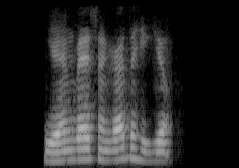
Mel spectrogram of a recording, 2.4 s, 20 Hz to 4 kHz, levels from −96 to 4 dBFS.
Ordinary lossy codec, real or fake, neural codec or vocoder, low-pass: AAC, 24 kbps; real; none; 3.6 kHz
